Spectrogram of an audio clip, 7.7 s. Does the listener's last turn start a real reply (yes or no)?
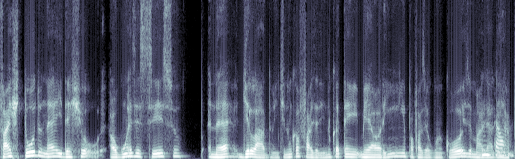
no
